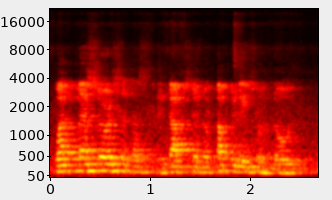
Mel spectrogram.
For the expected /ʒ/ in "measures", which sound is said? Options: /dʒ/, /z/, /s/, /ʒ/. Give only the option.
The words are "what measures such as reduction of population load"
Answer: /s/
